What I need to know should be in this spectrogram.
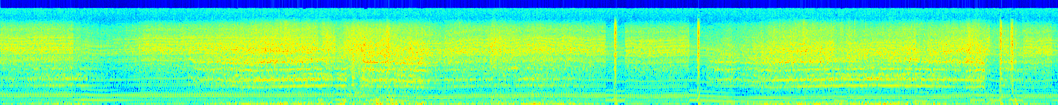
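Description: Tyres screech on tarmac as a car drifts.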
